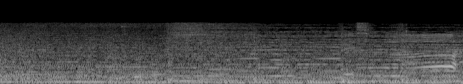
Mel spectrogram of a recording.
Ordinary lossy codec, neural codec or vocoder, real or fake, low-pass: AAC, 32 kbps; none; real; 7.2 kHz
